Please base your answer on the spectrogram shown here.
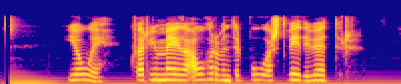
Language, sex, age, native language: Icelandic, female, 30-39, Icelandic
